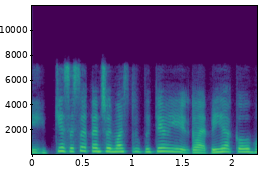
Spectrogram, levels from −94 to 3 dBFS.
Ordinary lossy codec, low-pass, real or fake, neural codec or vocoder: Opus, 64 kbps; 7.2 kHz; fake; codec, 16 kHz, 0.5 kbps, FreqCodec, larger model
